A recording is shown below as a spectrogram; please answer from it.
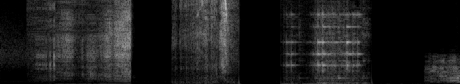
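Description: Three short, scratchy noise bursts, each about half a second long and cut off abruptly with dead silence between them: an edited sound-design effect for an animated title.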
